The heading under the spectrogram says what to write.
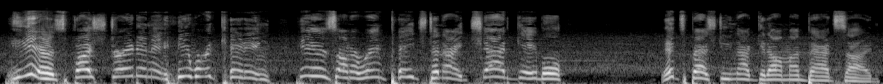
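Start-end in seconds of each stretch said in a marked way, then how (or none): none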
